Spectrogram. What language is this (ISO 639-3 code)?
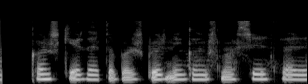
isl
